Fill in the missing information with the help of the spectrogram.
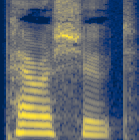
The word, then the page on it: parachute: American English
